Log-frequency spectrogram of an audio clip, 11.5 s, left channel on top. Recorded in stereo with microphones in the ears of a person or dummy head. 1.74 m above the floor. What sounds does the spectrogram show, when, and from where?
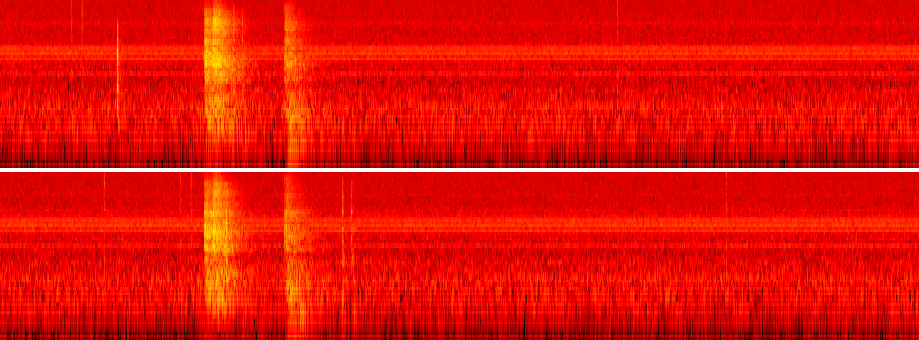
2.5 s a cupboard door: 15° right (ahead or behind), 2 m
